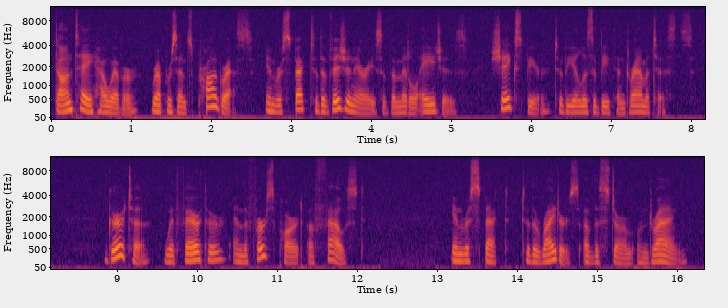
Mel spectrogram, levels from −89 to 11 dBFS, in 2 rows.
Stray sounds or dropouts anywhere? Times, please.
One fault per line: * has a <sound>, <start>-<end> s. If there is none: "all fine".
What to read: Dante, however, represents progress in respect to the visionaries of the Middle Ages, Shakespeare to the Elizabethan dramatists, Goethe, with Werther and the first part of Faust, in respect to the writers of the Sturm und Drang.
all fine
